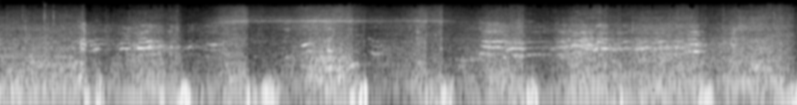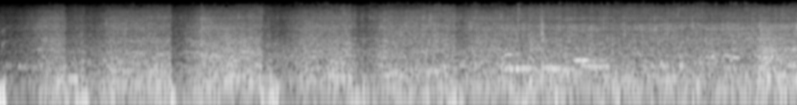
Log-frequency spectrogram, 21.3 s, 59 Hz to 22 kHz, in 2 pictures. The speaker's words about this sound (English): So there's actually a fountain back here, right past the backlot tour, for the movie Splash from 1984. It says here, this mermaid fountain was Madison's gift to Alan.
